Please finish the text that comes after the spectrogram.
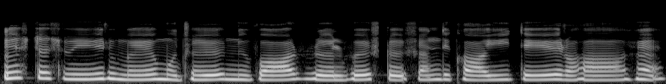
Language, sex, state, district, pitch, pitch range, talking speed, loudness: Hindi, female, Madhya Pradesh, Katni, 225 Hz, 215-240 Hz, 100 wpm, -16 LUFS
